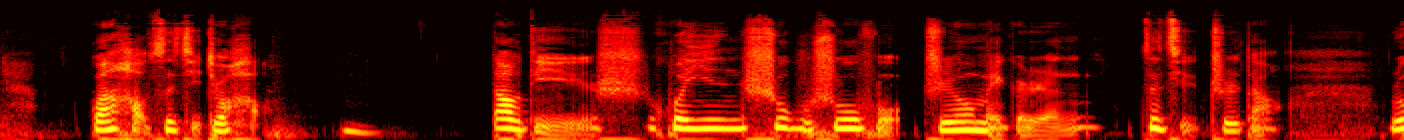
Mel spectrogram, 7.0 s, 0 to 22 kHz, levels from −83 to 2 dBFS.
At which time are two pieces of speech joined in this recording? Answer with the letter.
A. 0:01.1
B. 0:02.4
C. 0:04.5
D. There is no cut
C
